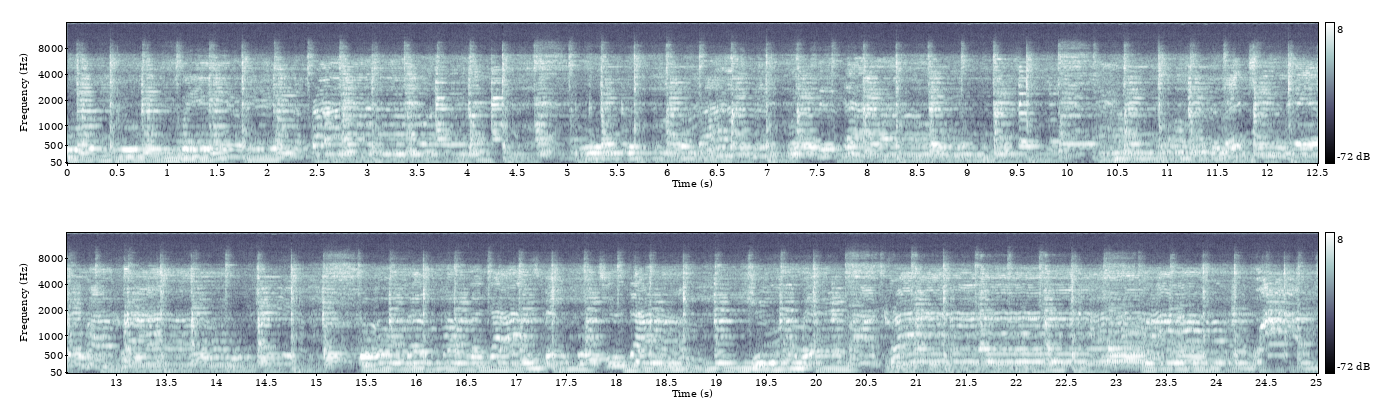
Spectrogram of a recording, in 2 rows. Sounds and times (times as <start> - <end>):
Music: 0.0 - 25.0
Singing: 0.0 - 25.0.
